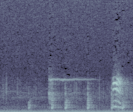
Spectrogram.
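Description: Nadaswaram, the South Indian double-reed wind instrument, playing short detached notes from about half a second in, then a bending, sliding phrase near the end. A steady low hum runs underneath.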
